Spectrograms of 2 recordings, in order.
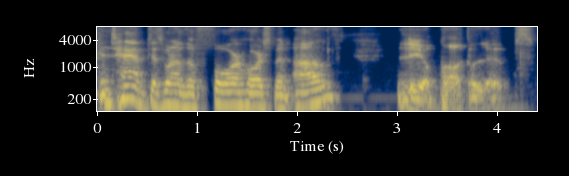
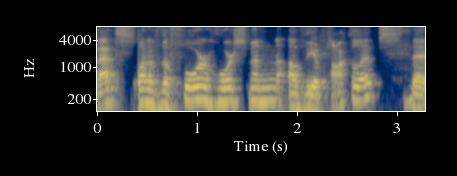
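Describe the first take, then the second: First: It is said in a dramatic, intense way. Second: It is said in a casual, plain way.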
